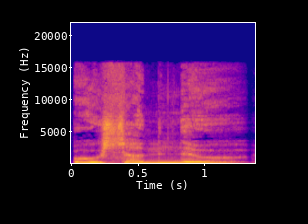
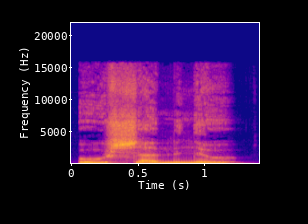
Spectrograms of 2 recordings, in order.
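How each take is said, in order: First: Louder, higher, slow furious repeat; red-faced angry shout. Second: A captain's fuming question; choking with anger. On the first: Furious captain repeats his question to Fogg, louder. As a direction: bellow it the second time, purple with rage. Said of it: "répéta-t-il, la face congestionnée". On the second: Captain Speedy choking with fury at Fogg. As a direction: sputter it out in rage. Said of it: "au milieu des suffocations de la colère". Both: A narrator's reading.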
